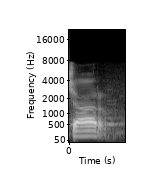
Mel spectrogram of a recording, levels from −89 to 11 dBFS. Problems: none marked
